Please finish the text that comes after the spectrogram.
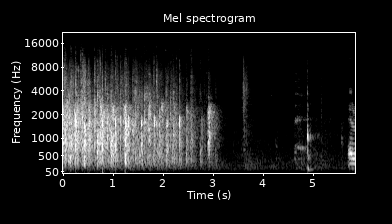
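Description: Audience applause at a sustainable energy breakfast event, a dense burst of clapping that fades out after about three seconds, followed by a few scattered claps and small noises in a quiet room.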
